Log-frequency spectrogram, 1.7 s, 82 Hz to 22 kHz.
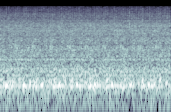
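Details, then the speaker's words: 2005 VW Touareg 4.2L V8 idling, check engine light with lean faults and stiff brake pedal: steady hiss over idle at previously patched vacuum hoses; heavy vacuum leak, likely explaining stiff pedal and possibly fuel trims. "there is a pretty heavy vacuum leaf which would explain our stiff brake pedal and could potentially affect our fuel trims"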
